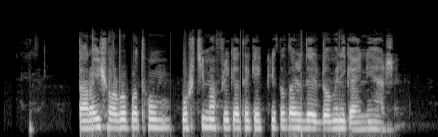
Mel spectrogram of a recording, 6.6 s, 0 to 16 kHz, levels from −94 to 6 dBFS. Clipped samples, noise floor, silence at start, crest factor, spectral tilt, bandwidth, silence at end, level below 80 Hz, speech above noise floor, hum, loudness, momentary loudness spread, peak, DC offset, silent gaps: under 0.1%; -68 dBFS; 0.45 s; 14 dB; -8 dB/octave; 6.8 kHz; 0.7 s; -50 dBFS; 54 dB; none; -15 LUFS; 10 LU; 0 dBFS; under 0.1%; 1.06-1.17 s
